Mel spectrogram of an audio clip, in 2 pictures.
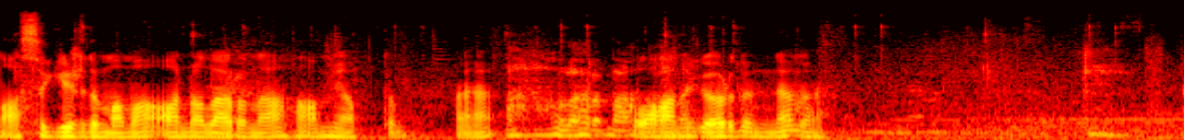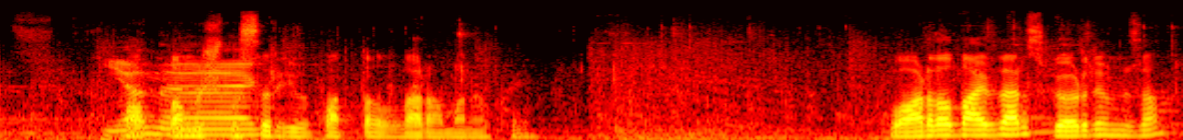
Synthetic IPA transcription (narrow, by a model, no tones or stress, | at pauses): na̰sɯɟiɾd̪imamaʔa̰nalˠaɾɯnaɦa̰mjap̚t̪ʰɯm | hæ | o̰anɯɟøɾd̪ynd̪ɛmɪ | alˠamɯʃmɯsɯɾɡɟibipʰat̪lˠalˠɯlˠaɾamanapʰɯjɯn | b̥uaɾad̪ad̪ajvlˠaɾɯzɟøɾd̪yːmyzɛm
